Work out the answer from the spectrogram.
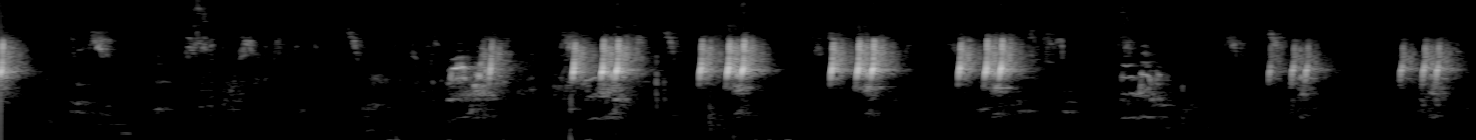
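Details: Quail calls used to lure birds for hunting: harsh, rasping double bursts repeated roughly once a second, rising in loudness after a few softer chirps.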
